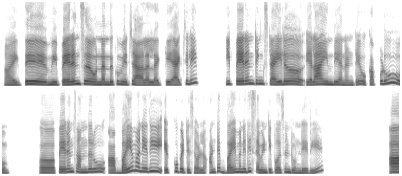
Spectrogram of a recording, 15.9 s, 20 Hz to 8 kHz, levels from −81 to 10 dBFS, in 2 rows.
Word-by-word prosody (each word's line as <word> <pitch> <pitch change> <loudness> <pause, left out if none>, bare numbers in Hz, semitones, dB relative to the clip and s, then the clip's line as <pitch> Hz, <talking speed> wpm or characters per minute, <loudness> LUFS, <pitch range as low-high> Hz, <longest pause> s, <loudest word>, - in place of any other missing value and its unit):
అయితే 200 +5 +1 0.4
మీ 235 - +2 0.2
పేరెంట్స్ 250 +5 +4 0.2
ఉన్నందుకు 235 +1 0
మీరు 230 -3 -1
చాలా 205 -2 +2
లక్కీ. 195 +4 -4
యాక్చువల్లీ 285 +10 -1 0.7
ఈ - - +1
పేరెంటింగ్ 295 +2 +3
స్టైలూ 250 +1 +2 0.5
ఎలా 235 +2 +3
అయిందీ 240 -1 0
అనంటే 200 +3 -6
ఒకప్పుడూ 245 +6 -4 1.1
ఆహ్, 225 0 +1
పేరెంట్స్ 275 +4 0
అందరూ 270 +3 -1 0.3
ఆ - - +1 0.2
భయమనేది 325 +4 +1 0.3
ఎక్కువ 250 +7 -6
పెట్టేసేవాళ్ళు. 220 -5 -4
అంటే 250 +6 -4 0.2
భయమనేది 265 +6 0
70 235 0 -2
పర్సెంట్ 235 +2 -4
ఉండేదీ. 190 +1 -5 1.5
ఆ! - - +8
240 Hz, 105 wpm, -22 LUFS, 225-270 Hz, 1.5 s, ఆ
